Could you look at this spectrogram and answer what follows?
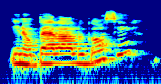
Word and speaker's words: Bela Lugosi: So I don't actually know how to pronounce his name, but Bela Lugosi, Yeah, that's correct.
